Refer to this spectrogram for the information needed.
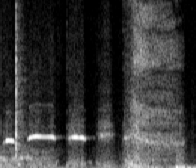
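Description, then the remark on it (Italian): Someone whistles a few short, high, wavering notes in quick succession, fairly clear, followed by a breathy, hissing rush of air. “Mamma mia, Ma, come, ma in quale quali brut- insegnano a fischiare?”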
